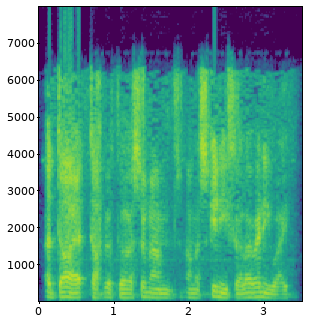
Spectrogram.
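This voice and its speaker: A man with an English accent speaks in a monotone, flat intonation at a fairly slow pace and medium pitch. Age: 70s. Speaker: engineer and mathematician. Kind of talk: casual chat. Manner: halting.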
